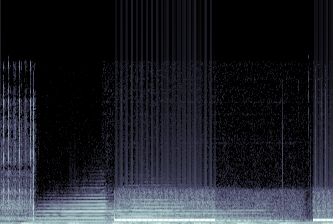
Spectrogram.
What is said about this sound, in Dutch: Ik denk dat hij een keer of zes echt wel overging.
